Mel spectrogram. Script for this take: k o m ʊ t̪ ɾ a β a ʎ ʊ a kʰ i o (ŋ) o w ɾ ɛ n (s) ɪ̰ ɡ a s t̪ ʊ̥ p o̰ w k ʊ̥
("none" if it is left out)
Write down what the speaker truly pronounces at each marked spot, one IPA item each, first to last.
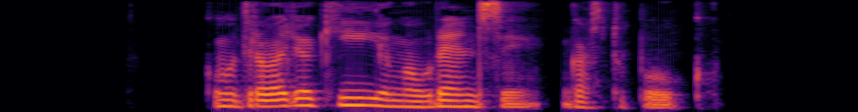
ŋ, s

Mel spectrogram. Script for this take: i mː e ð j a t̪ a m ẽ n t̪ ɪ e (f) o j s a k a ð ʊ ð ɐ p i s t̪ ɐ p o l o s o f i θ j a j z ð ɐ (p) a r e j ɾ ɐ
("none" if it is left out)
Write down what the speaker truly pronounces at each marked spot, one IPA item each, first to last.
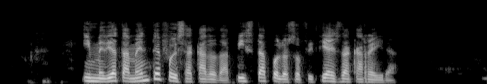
f, k

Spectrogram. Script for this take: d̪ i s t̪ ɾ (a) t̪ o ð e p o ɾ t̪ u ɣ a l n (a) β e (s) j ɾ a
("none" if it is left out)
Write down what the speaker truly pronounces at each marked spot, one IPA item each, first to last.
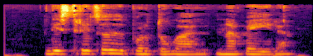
i, a, none

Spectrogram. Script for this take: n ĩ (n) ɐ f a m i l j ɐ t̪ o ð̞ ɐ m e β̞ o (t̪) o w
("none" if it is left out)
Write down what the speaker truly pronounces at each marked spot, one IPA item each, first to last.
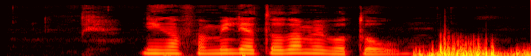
ŋ, t̪

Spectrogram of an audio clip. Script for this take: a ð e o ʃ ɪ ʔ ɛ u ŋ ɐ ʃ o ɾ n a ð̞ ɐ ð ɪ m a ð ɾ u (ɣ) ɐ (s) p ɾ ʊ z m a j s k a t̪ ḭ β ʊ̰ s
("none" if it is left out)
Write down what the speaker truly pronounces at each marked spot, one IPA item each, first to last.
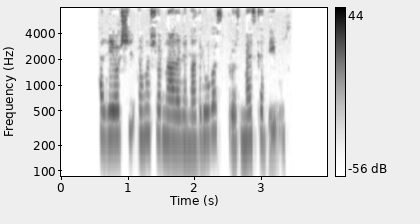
ɣ, s

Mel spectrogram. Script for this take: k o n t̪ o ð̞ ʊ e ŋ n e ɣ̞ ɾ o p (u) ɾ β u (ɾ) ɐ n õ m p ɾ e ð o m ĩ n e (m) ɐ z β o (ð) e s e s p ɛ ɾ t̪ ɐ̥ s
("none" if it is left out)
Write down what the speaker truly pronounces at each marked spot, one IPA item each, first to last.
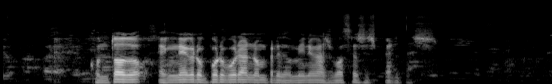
u, ɾ, ŋ, θ

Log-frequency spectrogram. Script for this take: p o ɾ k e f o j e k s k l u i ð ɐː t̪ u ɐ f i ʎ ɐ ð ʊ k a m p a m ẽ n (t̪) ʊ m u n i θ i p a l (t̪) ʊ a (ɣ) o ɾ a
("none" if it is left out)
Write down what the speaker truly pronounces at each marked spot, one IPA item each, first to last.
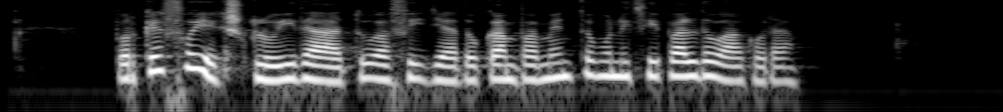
t̪, d̪, ɣ

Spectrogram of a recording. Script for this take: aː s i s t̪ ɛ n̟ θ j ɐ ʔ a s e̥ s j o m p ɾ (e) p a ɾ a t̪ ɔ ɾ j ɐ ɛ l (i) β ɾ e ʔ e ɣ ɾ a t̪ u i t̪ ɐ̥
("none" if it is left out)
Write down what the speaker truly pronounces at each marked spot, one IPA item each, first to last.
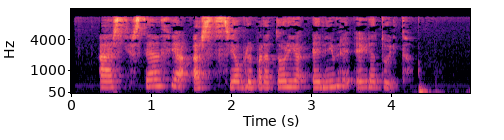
e, i

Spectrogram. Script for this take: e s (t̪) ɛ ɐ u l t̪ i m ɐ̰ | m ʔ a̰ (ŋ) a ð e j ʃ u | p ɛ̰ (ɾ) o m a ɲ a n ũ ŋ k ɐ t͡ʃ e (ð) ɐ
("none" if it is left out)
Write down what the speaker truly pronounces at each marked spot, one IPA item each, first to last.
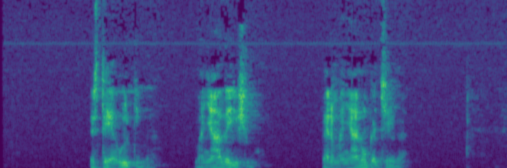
t̪, ɲ, ɾ, ɣ

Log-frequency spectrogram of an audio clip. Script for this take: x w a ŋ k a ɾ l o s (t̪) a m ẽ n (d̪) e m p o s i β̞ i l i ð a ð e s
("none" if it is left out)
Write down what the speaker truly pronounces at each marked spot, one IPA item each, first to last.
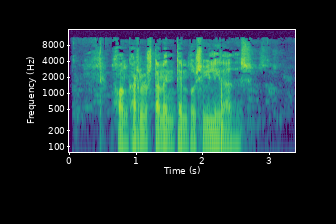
t̪, t̪

